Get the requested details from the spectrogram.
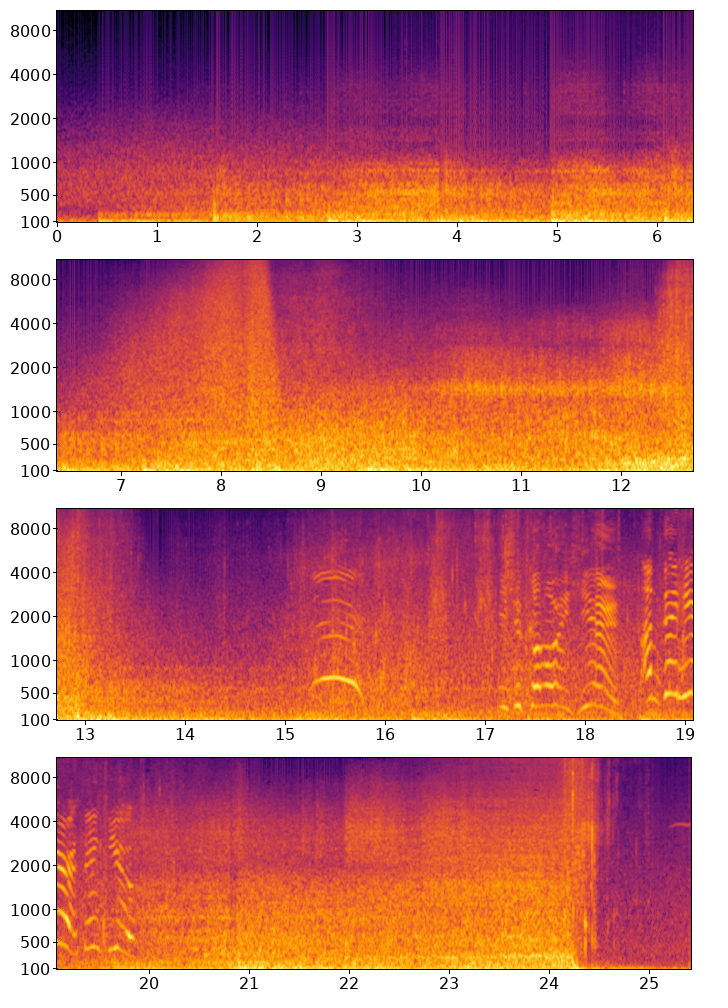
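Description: Waves crash and churn loudly.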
